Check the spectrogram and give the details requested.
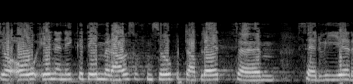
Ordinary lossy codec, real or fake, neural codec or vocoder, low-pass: none; real; none; 7.2 kHz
